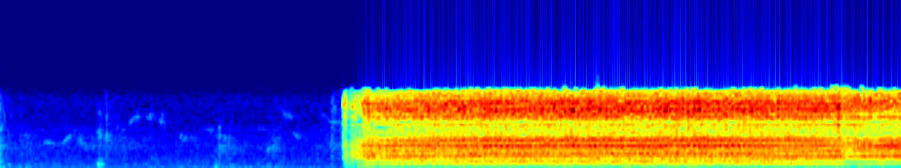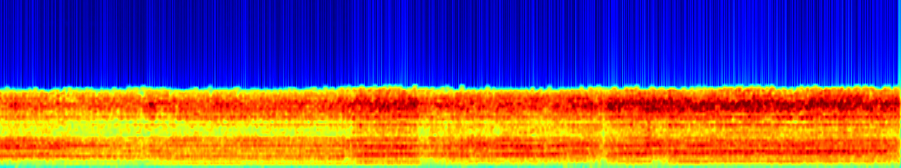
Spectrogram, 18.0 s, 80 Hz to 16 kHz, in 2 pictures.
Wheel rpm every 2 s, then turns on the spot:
0, 10, 140, 160, 160, 160, 180, 210, 230.
none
